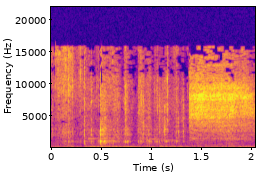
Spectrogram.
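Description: Kitchen knife cutting through a crisp, toasted tortilla wrap: a run of small crunching crackles, then a short scratchy hiss near the end.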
